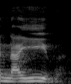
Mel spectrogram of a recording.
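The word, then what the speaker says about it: naive: क्या बोल देते हैं इसको प्रस करने का सही तरीका है नाइव ठीक है तो नाइव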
